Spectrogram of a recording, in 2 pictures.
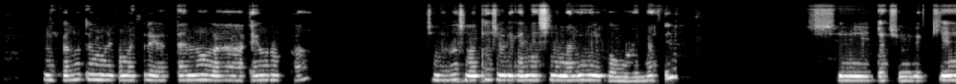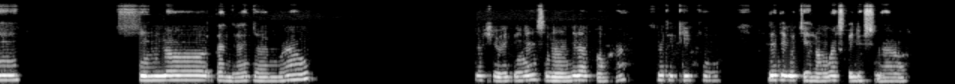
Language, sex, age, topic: Oshiwambo, female, 25-35, finance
